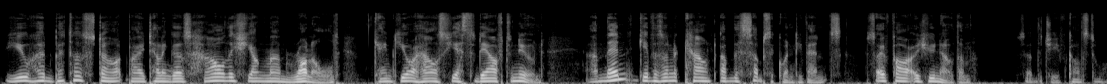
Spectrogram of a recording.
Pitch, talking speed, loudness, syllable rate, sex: 135 Hz, 205 wpm, -20 LUFS, 5.5 syllables/s, male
